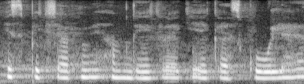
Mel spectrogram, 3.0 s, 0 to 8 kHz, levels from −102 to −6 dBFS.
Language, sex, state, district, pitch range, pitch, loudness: Hindi, female, Bihar, West Champaran, 230-260 Hz, 245 Hz, -15 LUFS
